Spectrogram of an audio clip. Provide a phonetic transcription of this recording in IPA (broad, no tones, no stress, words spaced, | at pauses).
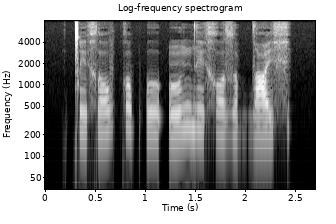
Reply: ǀẽxɾɔv kɔpʔoʔõ ndẽxɔzobdˤex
